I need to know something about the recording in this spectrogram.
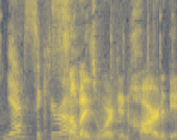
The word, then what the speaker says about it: SecuROM: Securom? Yeah, Securom.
